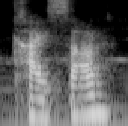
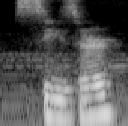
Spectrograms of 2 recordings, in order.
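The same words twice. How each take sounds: First: The name has its classical Latin pronunciation. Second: The name has its usual English pronunciation. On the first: "in Latin they are originally pronounced" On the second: "perfectly correct to pronounce them"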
